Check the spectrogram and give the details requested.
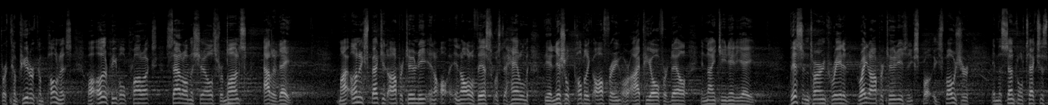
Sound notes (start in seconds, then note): none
